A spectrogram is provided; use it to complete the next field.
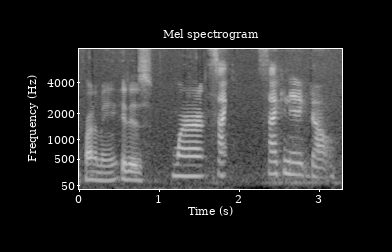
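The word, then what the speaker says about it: Psykinetic Doll: It is Psychonetic Doll. Psychonetic Doll. And it actually is spelled just like it looks.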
